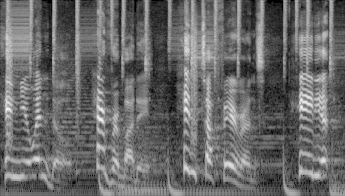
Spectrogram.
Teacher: caribbean people tend to add h to anything with a vowel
